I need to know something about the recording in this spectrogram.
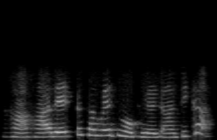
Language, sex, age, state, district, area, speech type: Sindhi, female, 18-30, Rajasthan, Ajmer, rural, conversation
